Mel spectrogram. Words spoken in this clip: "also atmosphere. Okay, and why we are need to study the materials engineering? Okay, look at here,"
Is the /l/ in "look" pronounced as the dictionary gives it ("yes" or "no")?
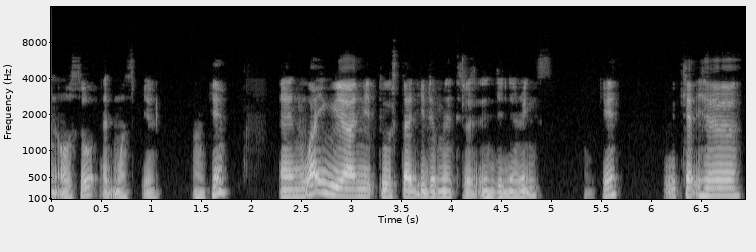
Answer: no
